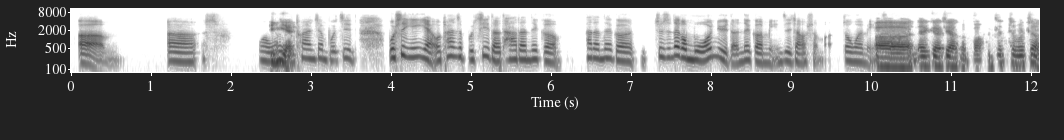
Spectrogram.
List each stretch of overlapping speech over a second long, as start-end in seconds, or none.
none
